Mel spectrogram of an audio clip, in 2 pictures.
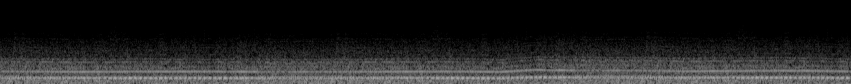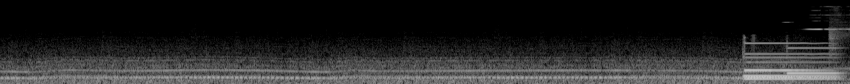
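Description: A bus engine hums steadily as it drives.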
